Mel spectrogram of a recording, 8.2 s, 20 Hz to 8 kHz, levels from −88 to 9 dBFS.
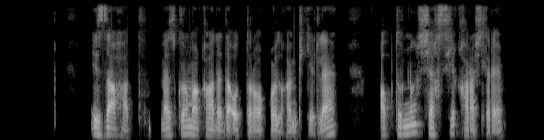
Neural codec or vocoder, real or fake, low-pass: none; real; 7.2 kHz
